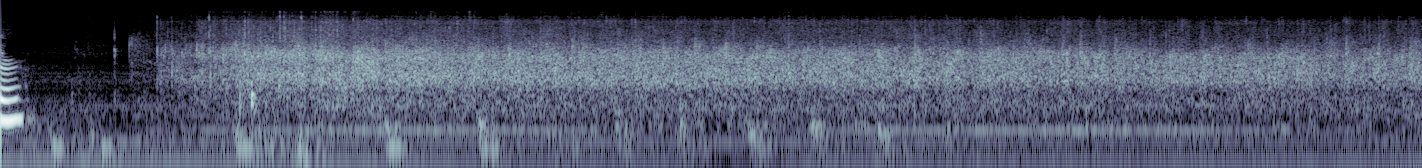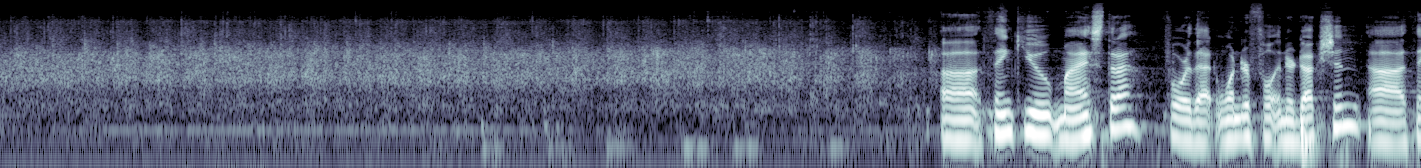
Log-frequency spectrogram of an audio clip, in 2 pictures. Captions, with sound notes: Sir? (applause) - Thank you, Maria, for that wonderful introduction.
